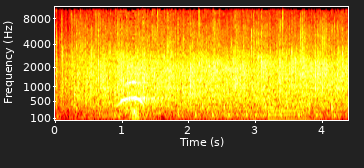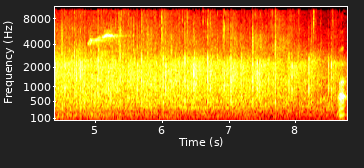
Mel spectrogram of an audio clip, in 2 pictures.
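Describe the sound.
Audience applause welcoming a speaker at an evening Bible College gathering, a steady, loud wash of clapping from a crowd that holds for about nine seconds.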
